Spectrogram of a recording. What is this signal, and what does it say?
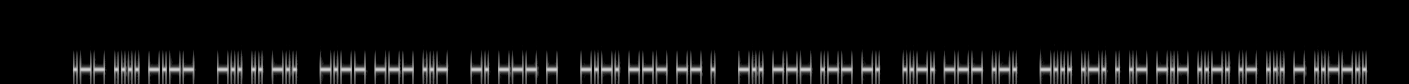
Morse code, heard as a keyed tone, about 34 wpm, 700 Hz. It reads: WHY DID YOU NOT COME DOWN FOR BREAKFAST?
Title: Sentences from Top 1500 Words 35wpm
